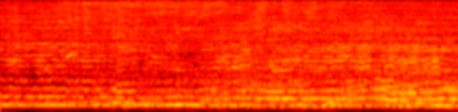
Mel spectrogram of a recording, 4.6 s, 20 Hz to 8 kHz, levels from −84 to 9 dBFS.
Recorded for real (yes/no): yes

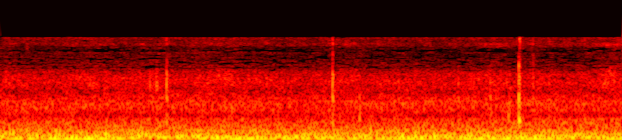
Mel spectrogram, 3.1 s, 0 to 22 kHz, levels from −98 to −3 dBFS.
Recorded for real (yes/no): yes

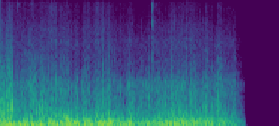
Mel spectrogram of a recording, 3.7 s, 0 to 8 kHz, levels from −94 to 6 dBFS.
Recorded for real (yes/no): yes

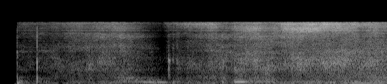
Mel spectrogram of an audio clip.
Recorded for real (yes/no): no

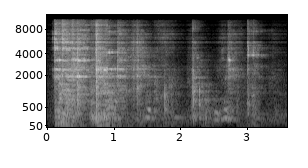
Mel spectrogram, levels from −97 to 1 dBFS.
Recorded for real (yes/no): no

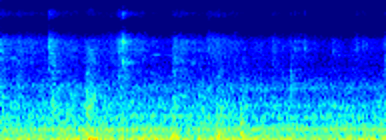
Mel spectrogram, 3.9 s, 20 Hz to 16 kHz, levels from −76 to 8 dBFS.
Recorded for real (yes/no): yes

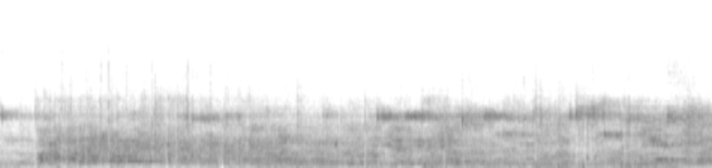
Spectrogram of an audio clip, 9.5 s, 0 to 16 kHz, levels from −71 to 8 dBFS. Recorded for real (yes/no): no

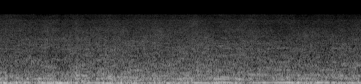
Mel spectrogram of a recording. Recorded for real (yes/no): no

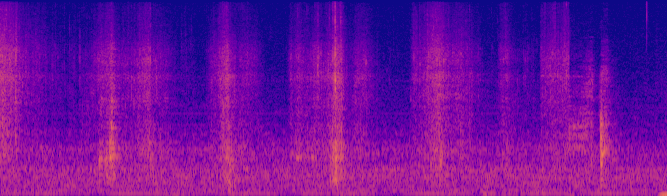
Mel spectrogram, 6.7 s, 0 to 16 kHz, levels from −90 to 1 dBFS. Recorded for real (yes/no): yes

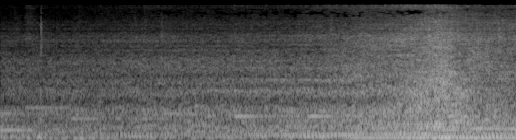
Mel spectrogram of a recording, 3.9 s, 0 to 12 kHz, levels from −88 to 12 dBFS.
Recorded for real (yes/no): yes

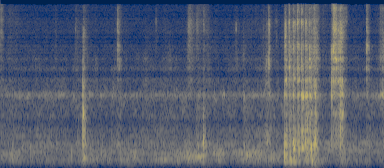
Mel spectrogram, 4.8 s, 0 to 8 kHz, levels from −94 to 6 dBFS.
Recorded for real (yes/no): no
